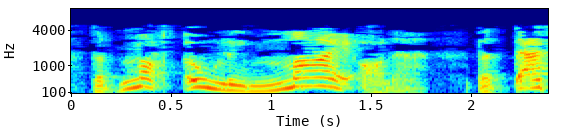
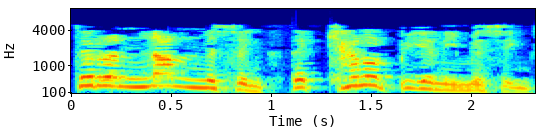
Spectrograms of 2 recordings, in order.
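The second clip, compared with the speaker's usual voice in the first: indignant protest; 8 semitones higher, 4 dB louder than usual. Acted. Son protests his innocence.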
